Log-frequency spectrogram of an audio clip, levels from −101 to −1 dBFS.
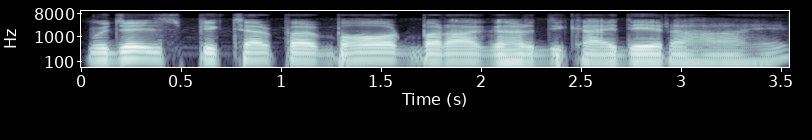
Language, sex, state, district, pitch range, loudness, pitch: Hindi, male, Arunachal Pradesh, Longding, 100-115 Hz, -16 LUFS, 105 Hz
